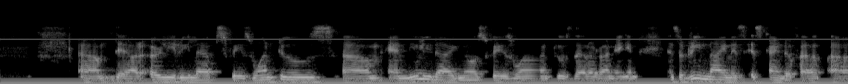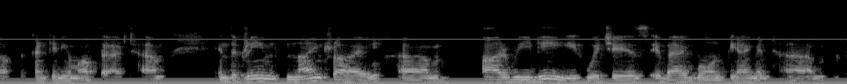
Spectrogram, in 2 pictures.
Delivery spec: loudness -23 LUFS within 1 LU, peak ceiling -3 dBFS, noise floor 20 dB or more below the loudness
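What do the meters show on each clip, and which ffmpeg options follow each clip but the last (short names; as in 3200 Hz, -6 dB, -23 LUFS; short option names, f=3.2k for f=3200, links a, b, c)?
hum 50 Hz; harmonics up to 250 Hz; hum level -32 dBFS; steady tone 3200 Hz; tone level -47 dBFS; loudness -28.5 LUFS; peak -11.0 dBFS; loudness target -23.0 LUFS
-> -af "bandreject=f=50:t=h:w=4,bandreject=f=100:t=h:w=4,bandreject=f=150:t=h:w=4,bandreject=f=200:t=h:w=4,bandreject=f=250:t=h:w=4"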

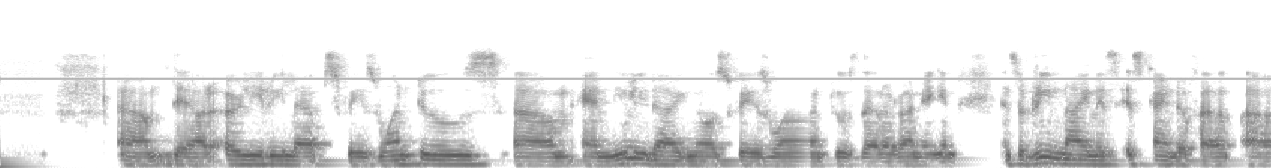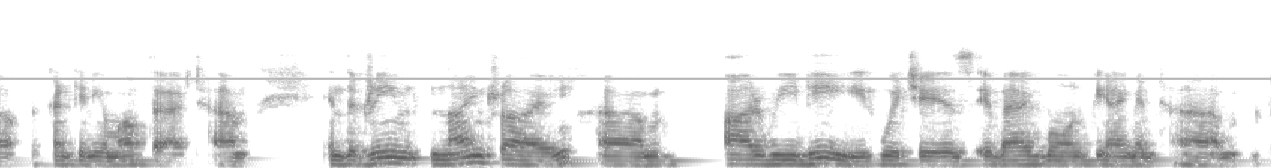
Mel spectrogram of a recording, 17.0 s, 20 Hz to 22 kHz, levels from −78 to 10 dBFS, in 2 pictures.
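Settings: hum none; steady tone 3200 Hz; tone level -47 dBFS
-> -af "bandreject=f=3.2k:w=30"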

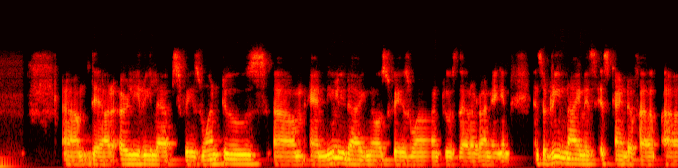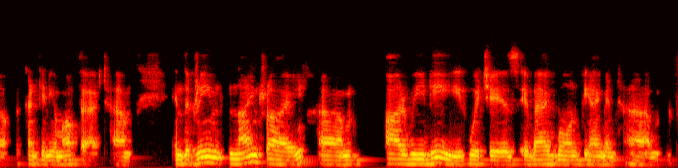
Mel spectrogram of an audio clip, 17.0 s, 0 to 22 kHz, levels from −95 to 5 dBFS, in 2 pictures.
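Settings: steady tone none; loudness -29.0 LUFS; peak -11.0 dBFS; loudness target -23.0 LUFS
-> -af "volume=6dB"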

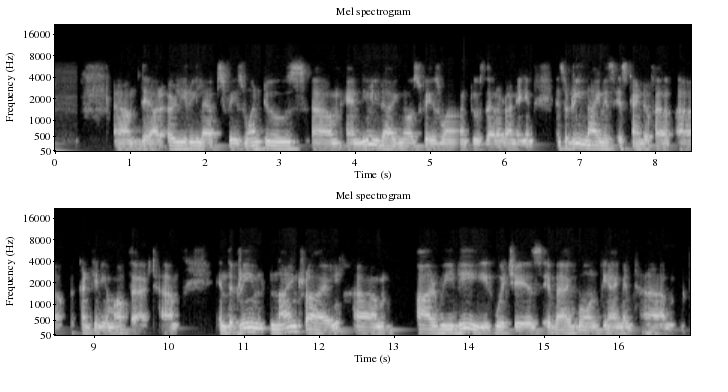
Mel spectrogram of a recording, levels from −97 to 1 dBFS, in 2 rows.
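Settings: loudness -23.0 LUFS; peak -5.0 dBFS; noise floor -53 dBFS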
